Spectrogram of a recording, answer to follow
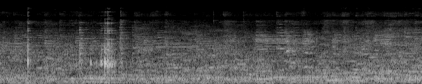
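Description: Dining-room background of a busy buffet restaurant: continuous chatter with background music, and two sharp clinks of metal and dishes, about a third of a second and a second in, the second the louder.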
